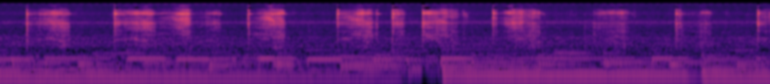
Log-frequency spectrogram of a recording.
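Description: Steel file scraping across an axe's bit in a series of separate strokes, roughly one a second, sharpening the edge by hand.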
